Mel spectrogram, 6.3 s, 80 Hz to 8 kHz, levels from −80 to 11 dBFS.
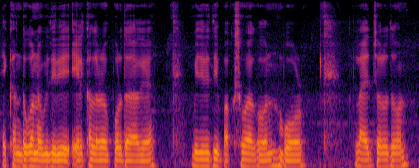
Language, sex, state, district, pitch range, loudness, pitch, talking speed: Chakma, male, Tripura, Unakoti, 110-120 Hz, -15 LUFS, 115 Hz, 125 wpm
